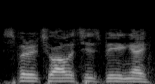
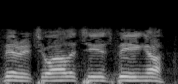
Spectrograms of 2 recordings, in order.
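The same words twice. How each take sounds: First: It is said flatly, without enthusiasm. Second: It is said with lively enthusiasm.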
